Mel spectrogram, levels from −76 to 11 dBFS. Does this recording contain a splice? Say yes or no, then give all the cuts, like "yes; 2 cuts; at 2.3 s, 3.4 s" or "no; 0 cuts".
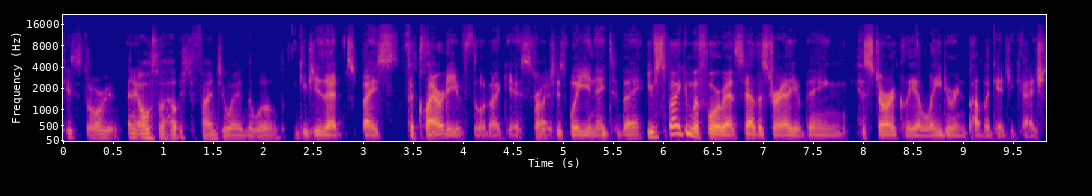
no; 0 cuts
